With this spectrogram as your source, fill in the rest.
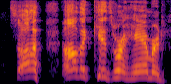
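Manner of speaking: high-pitched, laughing through the words; really cracking up while talking. Real, not acted. Storyteller recalls the kids getting hammered, laughing.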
